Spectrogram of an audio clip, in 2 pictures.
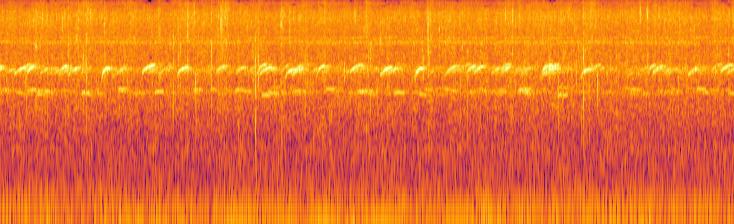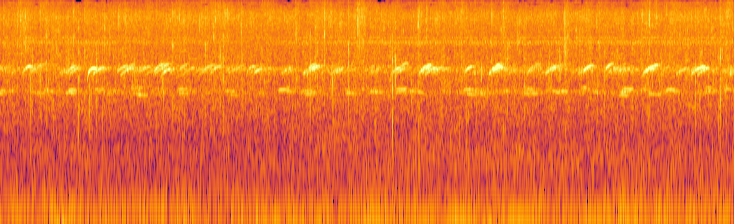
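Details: Coqui frogs serenading in steady tropical rain on the Big Island of Hawaii, a continuous chorus of repeated rising chirps from many frogs mixed with the patter of raindrops.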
